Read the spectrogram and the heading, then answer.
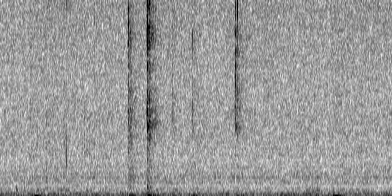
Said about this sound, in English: Oh yeah, you hear that keyboard? Yeah. It's compiling. It's changing the world. He's got cherry switches.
